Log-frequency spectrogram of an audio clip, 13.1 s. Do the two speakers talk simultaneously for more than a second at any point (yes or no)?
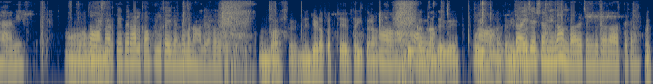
yes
